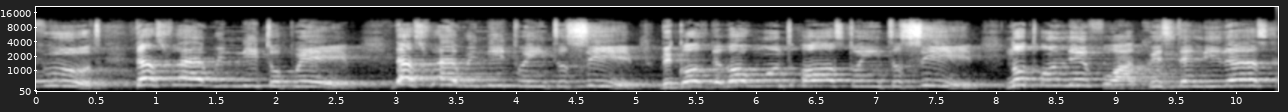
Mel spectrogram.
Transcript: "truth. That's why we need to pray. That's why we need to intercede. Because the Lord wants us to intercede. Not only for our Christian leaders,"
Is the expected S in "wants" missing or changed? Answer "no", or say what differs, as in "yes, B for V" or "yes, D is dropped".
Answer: yes, S is dropped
